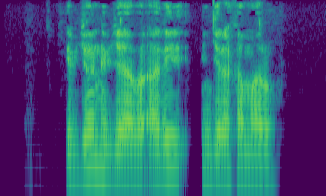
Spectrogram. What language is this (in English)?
Kinyarwanda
